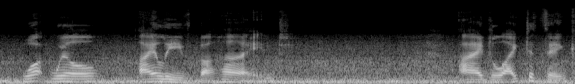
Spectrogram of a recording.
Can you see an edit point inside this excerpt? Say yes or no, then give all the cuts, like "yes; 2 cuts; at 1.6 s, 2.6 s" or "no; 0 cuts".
no; 0 cuts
